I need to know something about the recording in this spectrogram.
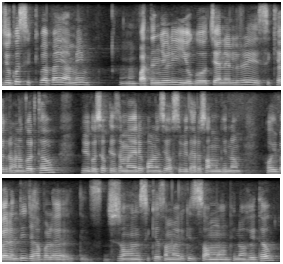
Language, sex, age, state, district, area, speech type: Odia, female, 30-45, Odisha, Nayagarh, rural, spontaneous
